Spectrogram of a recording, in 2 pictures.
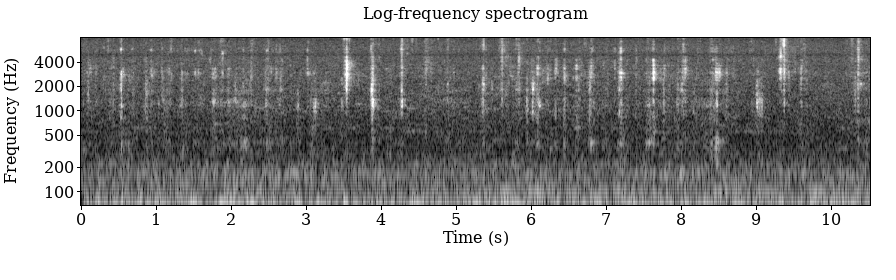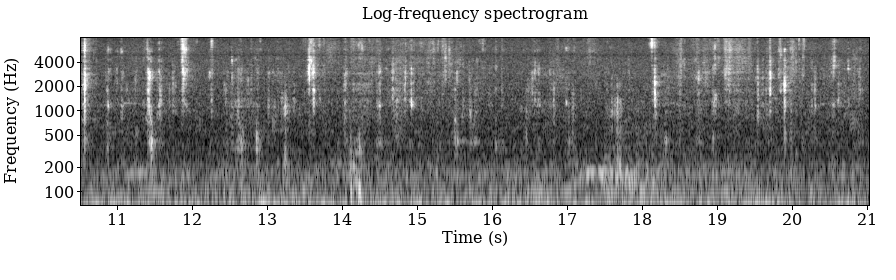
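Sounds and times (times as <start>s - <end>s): chewing soft cake: 0.0s - 21.0s.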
